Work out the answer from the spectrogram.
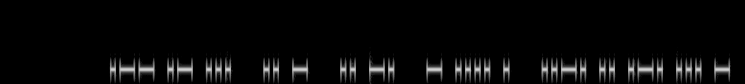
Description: Morse code, heard as a keyed tone, about 25 wpm, 700 Hz. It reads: WAS IT IN THE FIRST
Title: Sentences from Top 1000 Words - Review Part 5 - 25wpm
